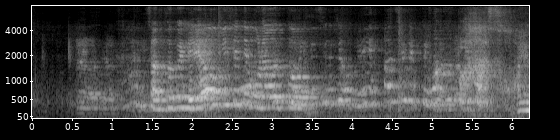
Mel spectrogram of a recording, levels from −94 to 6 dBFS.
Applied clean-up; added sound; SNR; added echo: neural separator model SepFormer DNS4.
